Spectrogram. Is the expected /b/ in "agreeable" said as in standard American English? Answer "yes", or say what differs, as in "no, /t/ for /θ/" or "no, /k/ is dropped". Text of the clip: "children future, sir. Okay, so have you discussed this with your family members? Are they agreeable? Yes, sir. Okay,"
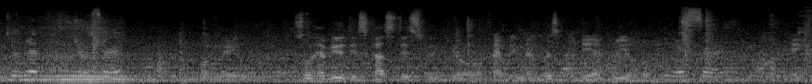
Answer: no, /b/ is dropped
